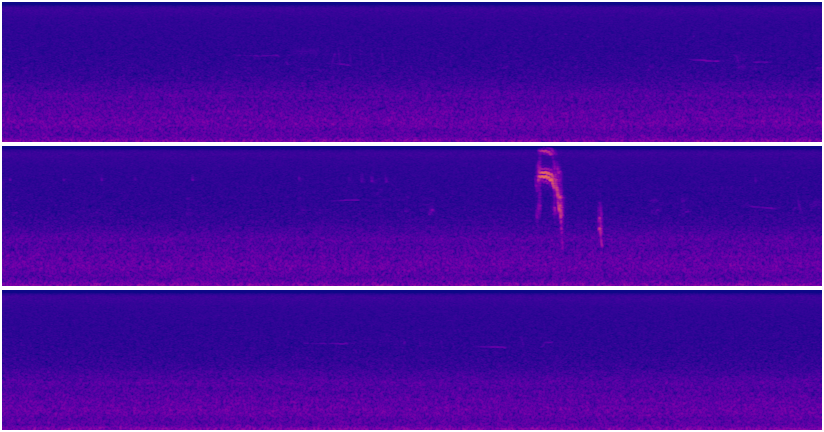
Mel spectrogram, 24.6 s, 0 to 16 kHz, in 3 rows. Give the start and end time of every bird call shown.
2.3s-3.8s: White-crowned Sparrow (Zonotrichia leucophrys)
5.4s-5.9s: White-crowned Sparrow (Zonotrichia leucophrys)
6.8s-7.7s: Hermit Thrush (Catharus guttatus)
8.2s-8.3s: White-crowned Sparrow (Zonotrichia leucophrys)
9.1s-9.2s: White-crowned Sparrow (Zonotrichia leucophrys)
9.5s-9.6s: White-crowned Sparrow (Zonotrichia leucophrys)
11.1s-11.2s: White-crowned Sparrow (Zonotrichia leucophrys)
11.5s-12.5s: Hermit Thrush (Catharus guttatus)
11.6s-12.1s: White-crowned Sparrow (Zonotrichia leucophrys)
13.5s-14.2s: American Robin (Turdus migratorius)
15.7s-15.8s: White-crowned Sparrow (Zonotrichia leucophrys)
15.7s-16.4s: Hermit Thrush (Catharus guttatus)
19.4s-19.9s: Hermit Thrush (Catharus guttatus)
21.1s-21.9s: Hermit Thrush (Catharus guttatus)

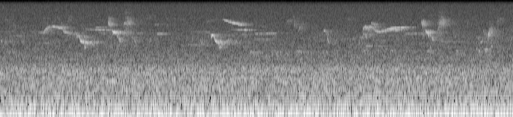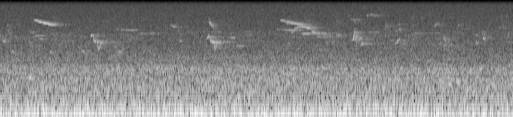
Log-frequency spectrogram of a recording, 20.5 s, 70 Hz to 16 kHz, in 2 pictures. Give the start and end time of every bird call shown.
0.0s-20.5s: Gray Catbird (Dumetella carolinensis)
0.8s-1.9s: Eastern Wood-Pewee (Contopus virens)
4.0s-20.5s: Red-winged Blackbird (Agelaius phoeniceus)
7.2s-8.5s: Eastern Wood-Pewee (Contopus virens)
15.9s-16.9s: Black-capped Chickadee (Poecile atricapillus)

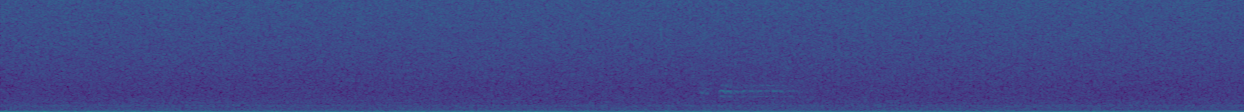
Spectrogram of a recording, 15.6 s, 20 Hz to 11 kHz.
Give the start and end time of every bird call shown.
8.5s-10.0s: White-breasted Nuthatch (Sitta carolinensis)

